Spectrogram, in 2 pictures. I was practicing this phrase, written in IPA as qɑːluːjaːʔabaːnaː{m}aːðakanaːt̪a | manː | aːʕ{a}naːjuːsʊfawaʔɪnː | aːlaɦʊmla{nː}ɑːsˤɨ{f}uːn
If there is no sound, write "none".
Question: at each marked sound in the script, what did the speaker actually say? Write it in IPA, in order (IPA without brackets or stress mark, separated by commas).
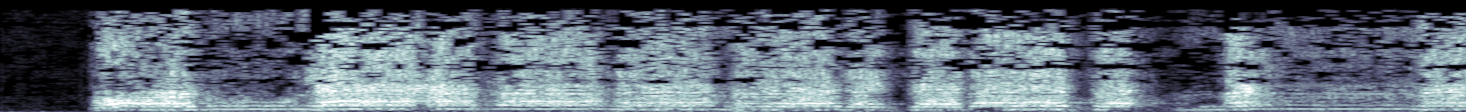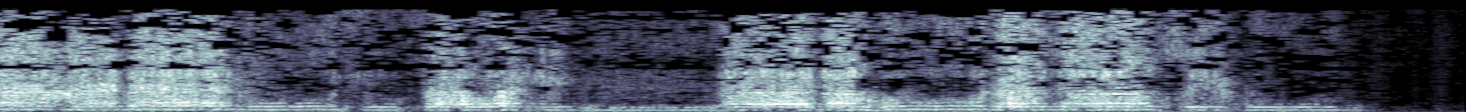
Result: m, a, n, ħ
